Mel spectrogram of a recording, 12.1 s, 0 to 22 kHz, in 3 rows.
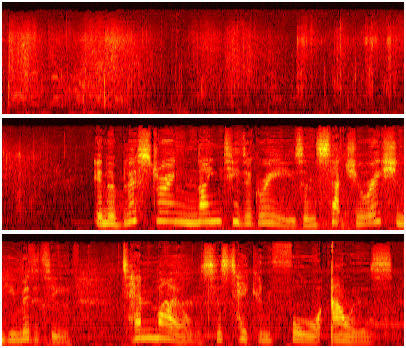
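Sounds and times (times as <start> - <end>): footsteps on forest trail: 0.0 - 9.2.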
